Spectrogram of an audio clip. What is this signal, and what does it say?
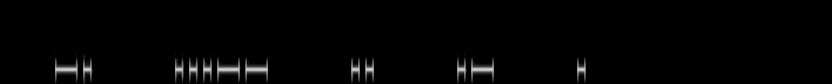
Morse code, heard as a keyed tone, about 17 wpm, spaced as for 8 wpm, 700 Hz. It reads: N3IAE
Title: USA Call Signs - 5 Characters - 4x Character Spacing - 17wpm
